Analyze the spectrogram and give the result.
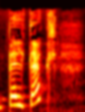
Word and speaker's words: Pelletacle: Seb l'a rappelé, vous aimez la télé vous aime, mais aujourd'hui donc nous parlons de votre nouveau spectacle, le Pelletacle, si oui. – C'est bien comme ça que ça se prononce.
